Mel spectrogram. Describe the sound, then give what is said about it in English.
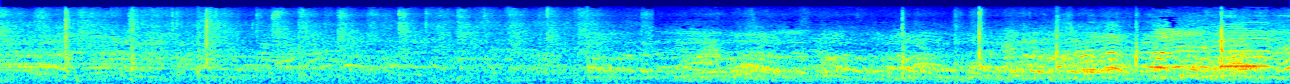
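A chaotic clash between police and lawyers at the grounds of Pakistan's highest court: a dense crowd shouts and murmurs while scattered sharp cracks and thuds of rocks thrown by police ring out, the commotion growing slightly louder toward the end. “The police are now throwing rocks at the crowd.”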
